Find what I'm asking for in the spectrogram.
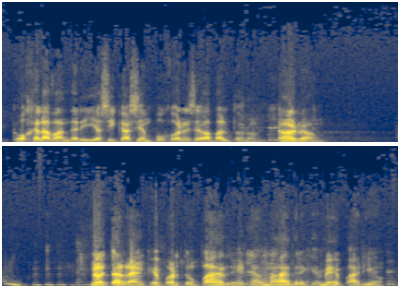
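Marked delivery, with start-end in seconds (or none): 2.7-7.8 higher, slow pleading to the bull; terrified plea. Retold or imitated. The Meloja pleading with the bull, slow and scared. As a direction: beg the bull not to charge.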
